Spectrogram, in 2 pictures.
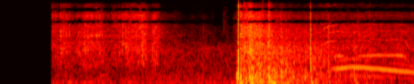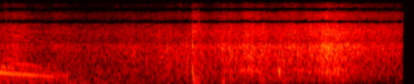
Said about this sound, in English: But let's watch this. Here's the explosion and RIP headphone users in advance.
